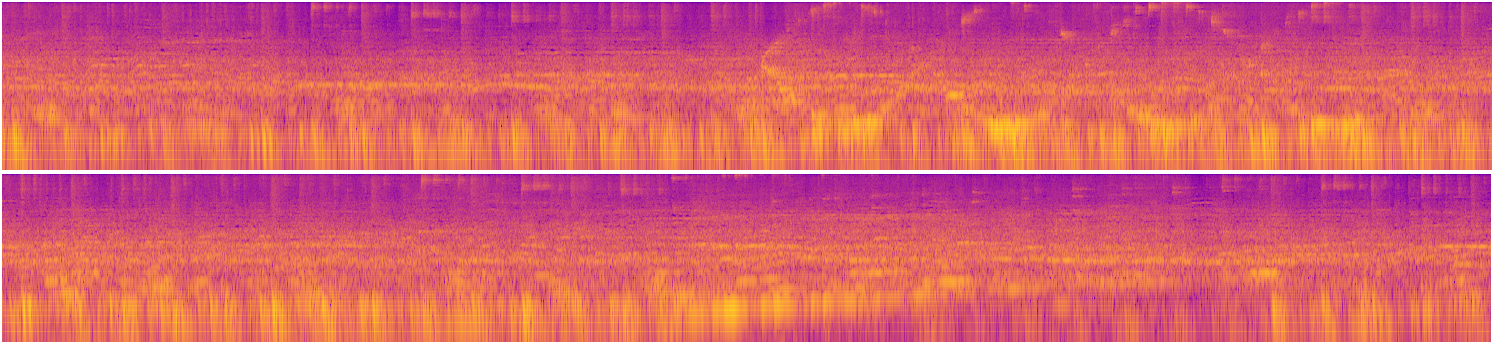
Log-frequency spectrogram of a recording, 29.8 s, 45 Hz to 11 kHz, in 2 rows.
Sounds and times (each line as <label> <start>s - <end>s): Crowd 0.0s - 29.7s
EDM music mix 0.0s - 29.7s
